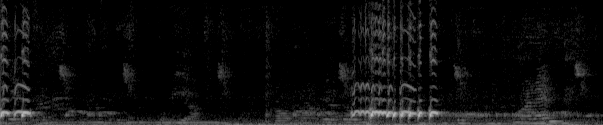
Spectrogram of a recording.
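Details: Local zebra dove giving kerot and bekur song as a lure for reluctant doves: a brief stuttering coo, a pause filled by a low steady hum-like coo, then a longer fast rattle of clipped notes fading into softer cooing.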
